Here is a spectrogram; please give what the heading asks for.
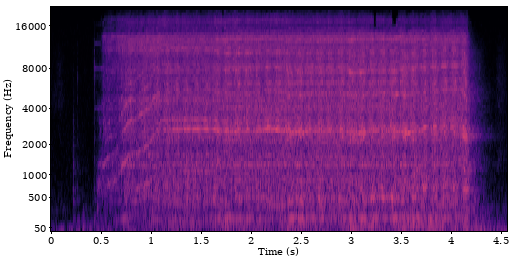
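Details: Black and Decker LDX120 drill in forward on drill setting boring through wood: steady high-pitched motor whine with faint chatter as the bit cuts, smooth and even; drill working normally.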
